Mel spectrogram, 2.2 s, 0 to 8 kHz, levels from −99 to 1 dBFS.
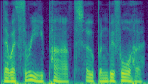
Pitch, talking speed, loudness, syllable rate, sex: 105 Hz, 190 wpm, -15 LUFS, 5.6 syllables/s, male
